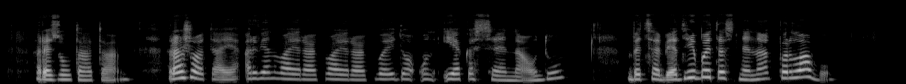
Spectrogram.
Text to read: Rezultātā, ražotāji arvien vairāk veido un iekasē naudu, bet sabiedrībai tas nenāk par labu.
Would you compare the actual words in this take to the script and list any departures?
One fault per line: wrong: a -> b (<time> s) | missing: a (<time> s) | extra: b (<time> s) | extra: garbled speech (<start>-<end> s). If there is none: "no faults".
extra: vairāk (3.3 s)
